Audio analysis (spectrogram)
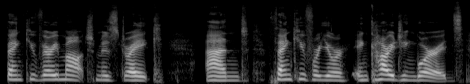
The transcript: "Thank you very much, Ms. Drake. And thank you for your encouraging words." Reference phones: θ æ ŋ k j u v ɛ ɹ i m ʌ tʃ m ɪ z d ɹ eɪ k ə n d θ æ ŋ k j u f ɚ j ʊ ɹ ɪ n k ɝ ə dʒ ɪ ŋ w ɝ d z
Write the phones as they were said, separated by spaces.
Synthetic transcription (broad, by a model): θ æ ŋ k j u v ɛ ɹ i m ʌ tʃ m ɪ s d ɹ eɪ k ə n θ æ ŋ k j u f ɚ j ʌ ɹ ɪ n k ɝ ə dʒ ɪ ŋ w ɝ d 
